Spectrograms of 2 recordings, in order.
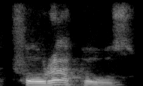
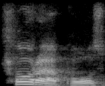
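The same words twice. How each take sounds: First: "four apples" linked as "fo-rapples"; "four apples" said as one word with an r; linking r. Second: Said in the usual way. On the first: Shown as a demonstration. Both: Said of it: "becomes four apples".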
